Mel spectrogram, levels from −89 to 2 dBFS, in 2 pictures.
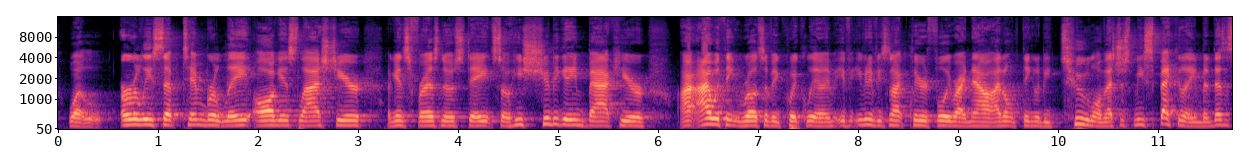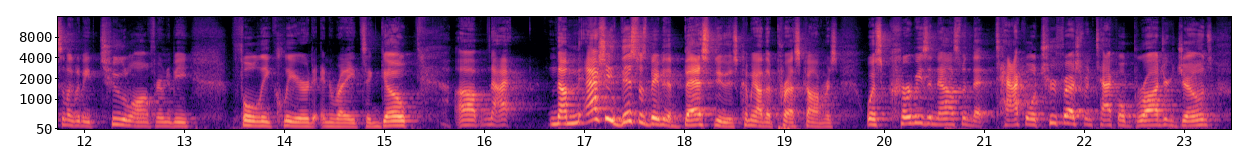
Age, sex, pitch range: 20-39, male, 140-180 Hz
